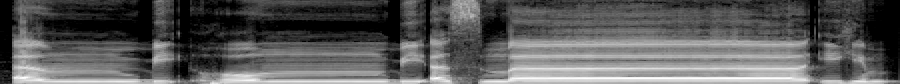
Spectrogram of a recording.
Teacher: تھوڑی دیر کے لیے آواز کو ناک میں چھپاتے ہیں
